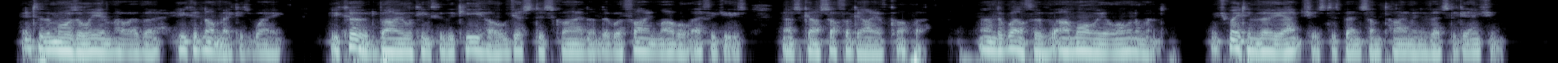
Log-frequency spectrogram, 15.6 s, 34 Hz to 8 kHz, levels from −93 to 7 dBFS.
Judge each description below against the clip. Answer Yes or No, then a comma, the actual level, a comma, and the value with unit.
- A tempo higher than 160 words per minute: Yes, average, 175 wpm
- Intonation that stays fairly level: Yes, narrow, 2.2 semitones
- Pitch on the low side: Yes, very low, 90 Hz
